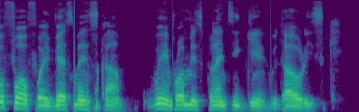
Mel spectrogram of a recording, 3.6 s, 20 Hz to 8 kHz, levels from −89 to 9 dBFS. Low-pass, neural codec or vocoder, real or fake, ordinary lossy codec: none; none; real; none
